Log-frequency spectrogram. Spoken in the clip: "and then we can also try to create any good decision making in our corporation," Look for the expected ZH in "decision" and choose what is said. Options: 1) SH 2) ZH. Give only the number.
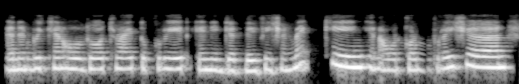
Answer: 1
